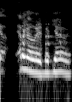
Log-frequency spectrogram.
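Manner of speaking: hushed, frightened under the breath; scared hushed mutter. Acted. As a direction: mutter it low like you're hiding. Voicing the frightened hiding kid.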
